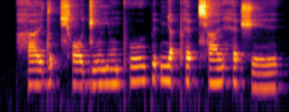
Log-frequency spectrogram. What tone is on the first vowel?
low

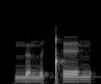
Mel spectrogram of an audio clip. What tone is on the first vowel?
low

